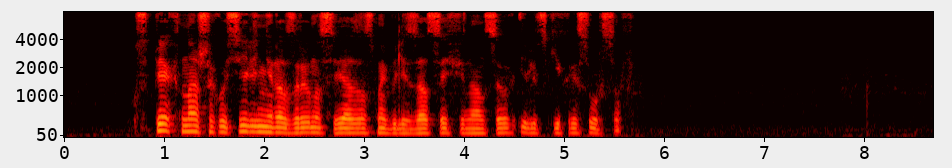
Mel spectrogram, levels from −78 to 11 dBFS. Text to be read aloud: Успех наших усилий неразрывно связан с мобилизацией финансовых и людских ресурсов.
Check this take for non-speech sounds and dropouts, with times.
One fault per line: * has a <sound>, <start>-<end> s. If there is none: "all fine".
all fine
